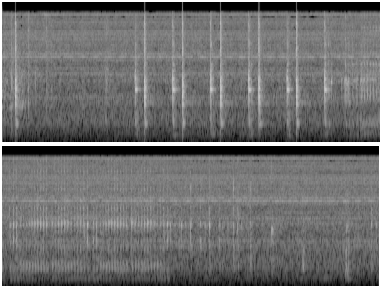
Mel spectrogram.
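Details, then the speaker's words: Western Digital hard drive during a seek test: loud irregular clicks and ticks with buzzing chatter. It sounded horrible but still completed the test. "that sounded really really really horrible um amazingly after doing all that nonsense it actually completed the seek test so it might still work but holy cow did that sound awful"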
